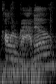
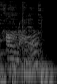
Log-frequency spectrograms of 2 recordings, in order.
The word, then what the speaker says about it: Colorado: out if you say colorado it's colorado so here she's saying colorado and it's colorado which is the fact that you are emphasizing the rao and for for her it's just raw it's not colorado how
